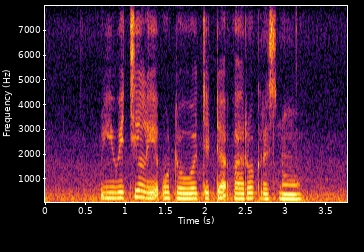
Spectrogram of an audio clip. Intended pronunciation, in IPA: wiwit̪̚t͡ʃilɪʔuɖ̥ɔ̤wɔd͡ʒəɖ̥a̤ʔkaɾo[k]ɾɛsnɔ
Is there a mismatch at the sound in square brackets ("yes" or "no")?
no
